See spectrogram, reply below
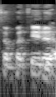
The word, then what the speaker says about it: Kapatiran: I'm not sure if I'm pronouncing it right. – Yes, Kapatiran yeah. Party.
